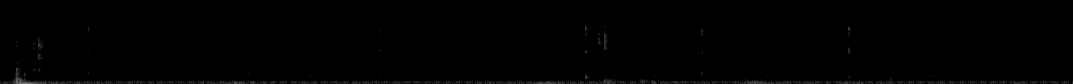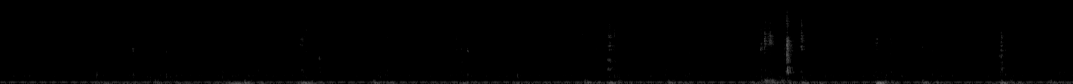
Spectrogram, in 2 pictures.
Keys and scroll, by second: 2.2 typing, 13.1-14.4 typing, 16.2-17.3 typing, 18.4 super+z, 18.6-21.1 typing.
